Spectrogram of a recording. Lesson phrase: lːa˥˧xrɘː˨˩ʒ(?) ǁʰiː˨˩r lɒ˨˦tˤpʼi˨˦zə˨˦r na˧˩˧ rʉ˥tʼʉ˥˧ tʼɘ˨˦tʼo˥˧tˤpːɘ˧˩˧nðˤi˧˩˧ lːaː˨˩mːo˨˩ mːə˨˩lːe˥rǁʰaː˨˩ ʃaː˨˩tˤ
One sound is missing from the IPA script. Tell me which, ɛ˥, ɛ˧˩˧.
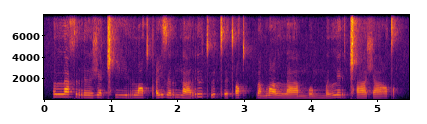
ɛ˧˩˧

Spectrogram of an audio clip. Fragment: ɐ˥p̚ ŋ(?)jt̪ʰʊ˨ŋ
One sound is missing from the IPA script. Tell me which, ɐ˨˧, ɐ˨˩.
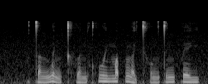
ɐ˨˩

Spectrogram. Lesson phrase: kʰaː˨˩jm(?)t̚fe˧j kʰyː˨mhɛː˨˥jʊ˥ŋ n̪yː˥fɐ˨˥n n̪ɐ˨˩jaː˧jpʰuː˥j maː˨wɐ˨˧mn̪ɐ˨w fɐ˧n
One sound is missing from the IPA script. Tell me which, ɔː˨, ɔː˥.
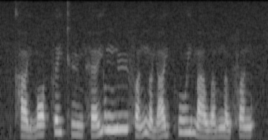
ɔː˨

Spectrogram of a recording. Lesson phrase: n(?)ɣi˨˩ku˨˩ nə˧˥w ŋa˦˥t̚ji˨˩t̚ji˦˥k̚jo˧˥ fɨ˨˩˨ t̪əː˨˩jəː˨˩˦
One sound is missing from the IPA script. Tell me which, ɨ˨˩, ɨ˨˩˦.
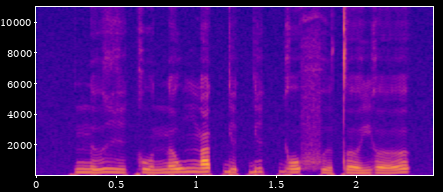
ɨ˨˩˦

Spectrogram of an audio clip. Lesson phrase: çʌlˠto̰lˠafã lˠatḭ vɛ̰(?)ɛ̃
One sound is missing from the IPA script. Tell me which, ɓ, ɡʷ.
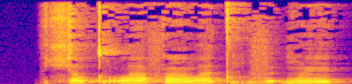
ɡʷ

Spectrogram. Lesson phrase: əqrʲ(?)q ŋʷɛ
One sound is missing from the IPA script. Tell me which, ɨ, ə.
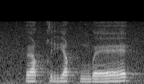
ɨ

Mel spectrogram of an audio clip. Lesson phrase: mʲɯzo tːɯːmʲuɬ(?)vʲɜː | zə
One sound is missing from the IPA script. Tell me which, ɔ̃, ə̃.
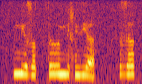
ə̃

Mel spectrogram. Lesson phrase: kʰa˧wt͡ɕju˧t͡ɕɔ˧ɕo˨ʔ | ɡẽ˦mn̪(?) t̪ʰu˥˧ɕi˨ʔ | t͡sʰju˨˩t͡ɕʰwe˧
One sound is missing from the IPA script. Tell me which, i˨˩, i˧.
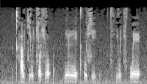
i˨˩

